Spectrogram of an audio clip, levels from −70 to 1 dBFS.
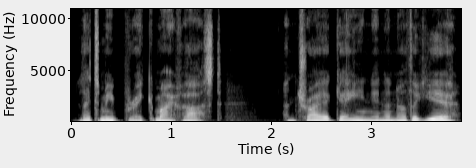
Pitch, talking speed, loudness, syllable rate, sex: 115 Hz, 170 wpm, -16 LUFS, 4.5 syllables/s, male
